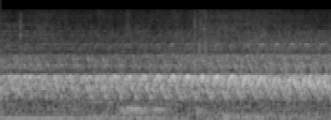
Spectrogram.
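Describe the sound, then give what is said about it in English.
An ambulance siren sounds outside, a steady, piercing high tone that holds fairly loud throughout with a faint low rumble underneath and no voices. “Yeah, you know that's an ambulance.”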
